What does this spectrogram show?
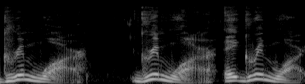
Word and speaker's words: grimoire: Do you know this word g r i m o i r e? It's pronounced grimmoire.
